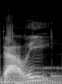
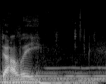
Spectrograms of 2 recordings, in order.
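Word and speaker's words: DALL·E: thought it was do it's spelled D A L L E but I think it's pronounced Del Accent on the E like me same P pay as it were with the accent anyway I digress but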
